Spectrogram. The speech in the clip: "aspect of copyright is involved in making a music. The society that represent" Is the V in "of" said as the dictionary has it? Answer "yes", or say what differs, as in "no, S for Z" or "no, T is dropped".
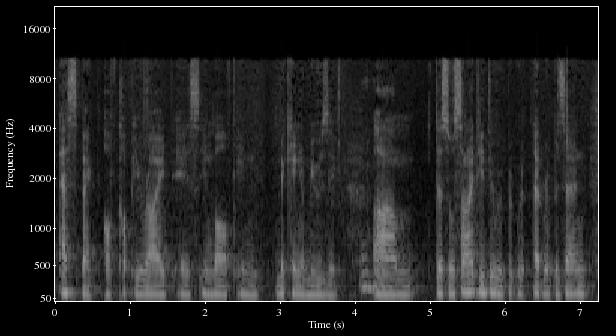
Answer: no, F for V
